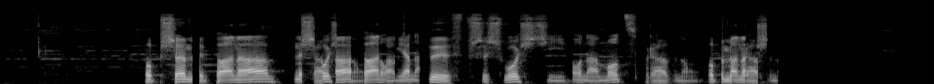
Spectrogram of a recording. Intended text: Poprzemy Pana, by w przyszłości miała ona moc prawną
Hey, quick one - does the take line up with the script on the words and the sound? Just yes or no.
no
